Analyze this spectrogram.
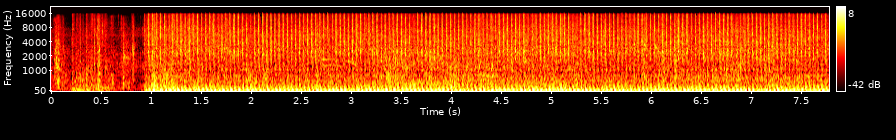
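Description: Rapid gunfire rattles loudly and without pause.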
